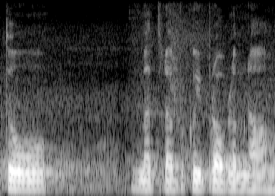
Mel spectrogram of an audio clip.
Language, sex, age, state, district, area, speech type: Punjabi, male, 18-30, Punjab, Faridkot, rural, spontaneous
